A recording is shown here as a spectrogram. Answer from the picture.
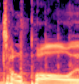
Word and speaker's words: Topal: Topal is the way I was told to pronounce it, Bobby.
